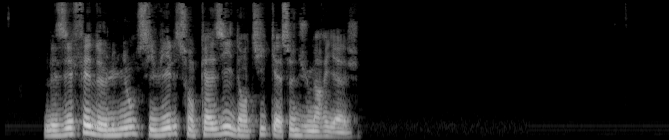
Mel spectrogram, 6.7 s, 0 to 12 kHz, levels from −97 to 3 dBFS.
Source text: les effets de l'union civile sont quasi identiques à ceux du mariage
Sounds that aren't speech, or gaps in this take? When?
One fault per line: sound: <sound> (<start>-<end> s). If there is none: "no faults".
no faults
